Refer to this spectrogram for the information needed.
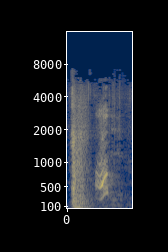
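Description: door slammed shut

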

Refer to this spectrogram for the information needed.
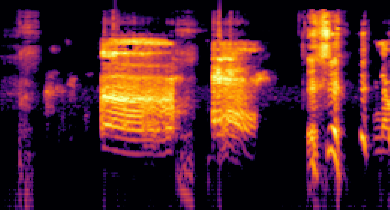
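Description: throat clearing

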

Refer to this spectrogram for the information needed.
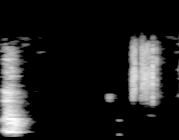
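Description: dog barking

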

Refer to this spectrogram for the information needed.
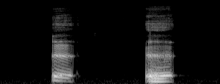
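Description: burp

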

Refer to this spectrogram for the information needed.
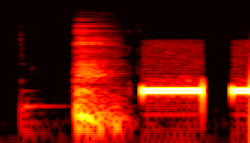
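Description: whatsApp call ringing tone

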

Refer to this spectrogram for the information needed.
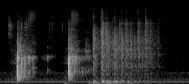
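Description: dice being rolled

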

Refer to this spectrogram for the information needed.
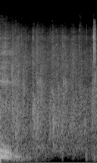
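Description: audience hand clapping

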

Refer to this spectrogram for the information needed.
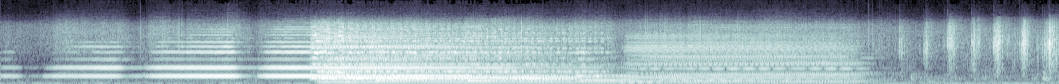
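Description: cocktail shaker being shaken

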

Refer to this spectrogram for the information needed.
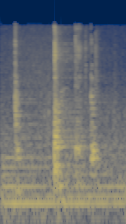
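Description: grandfather clock ticking

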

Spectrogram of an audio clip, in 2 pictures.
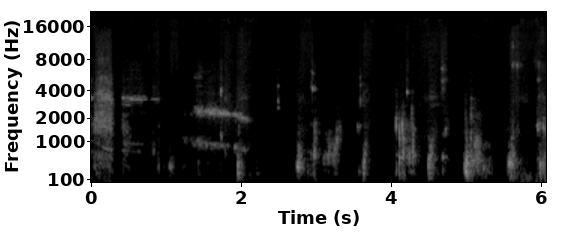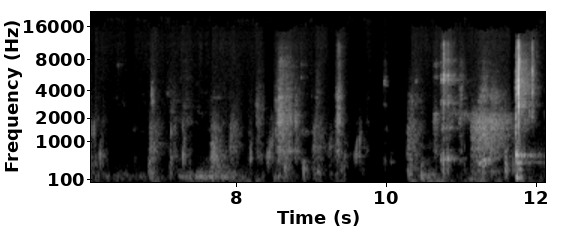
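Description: chugging beer

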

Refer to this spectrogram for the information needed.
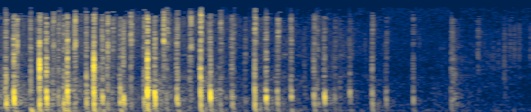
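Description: horses' hooves clip-clopping

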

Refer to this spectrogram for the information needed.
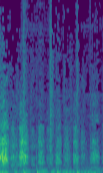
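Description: dog panting

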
